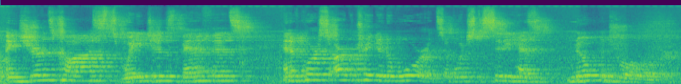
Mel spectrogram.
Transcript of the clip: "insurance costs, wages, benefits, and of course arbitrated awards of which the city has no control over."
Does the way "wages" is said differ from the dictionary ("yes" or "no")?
no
